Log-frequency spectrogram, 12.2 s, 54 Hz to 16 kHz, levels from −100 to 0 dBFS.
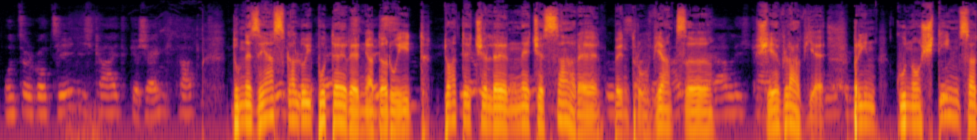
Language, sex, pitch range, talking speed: Romanian, male, 100-130 Hz, 70 wpm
